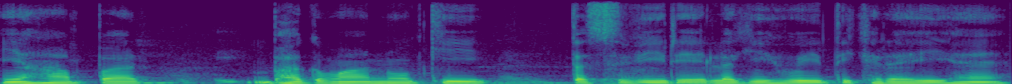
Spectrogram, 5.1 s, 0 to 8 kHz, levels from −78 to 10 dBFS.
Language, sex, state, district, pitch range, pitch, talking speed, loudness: Hindi, male, Bihar, Patna, 120-135 Hz, 125 Hz, 120 wpm, -13 LUFS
